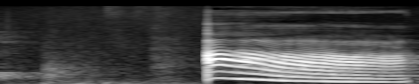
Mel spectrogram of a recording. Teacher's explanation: L'air ne passe pas par le nez. La bouche est grande, ouverte, et les lèvres arrondies.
